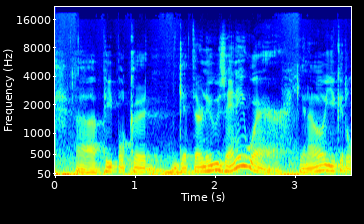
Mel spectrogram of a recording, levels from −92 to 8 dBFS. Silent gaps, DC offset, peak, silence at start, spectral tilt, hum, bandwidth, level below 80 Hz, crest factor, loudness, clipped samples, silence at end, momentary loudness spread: none; under 0.1%; -12 dBFS; 0 s; -7.5 dB/octave; none; 19 kHz; -32 dBFS; 12 dB; -24 LUFS; under 0.1%; 0 s; 7 LU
